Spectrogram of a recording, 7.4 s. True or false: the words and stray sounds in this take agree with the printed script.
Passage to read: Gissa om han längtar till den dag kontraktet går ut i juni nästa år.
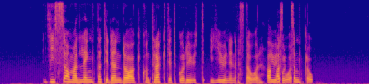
false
